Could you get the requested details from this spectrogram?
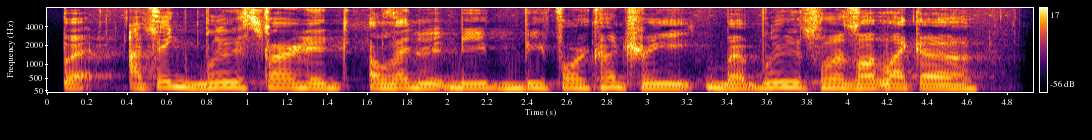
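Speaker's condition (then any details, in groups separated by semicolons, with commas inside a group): Cerebral palsy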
